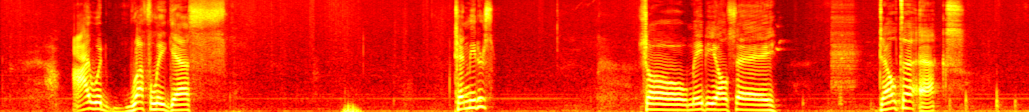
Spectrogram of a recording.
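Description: A middle-aged man lectures with animation in a room with some echo.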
